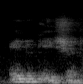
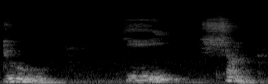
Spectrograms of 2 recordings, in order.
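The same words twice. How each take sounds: First: Said in the usual way. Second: ডু, কে, শন as slow separate beats; very slow teacher's breakdown of ডু, কে, শন; syllable by syllable. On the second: Shown as a demonstration. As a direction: leave a clear gap after each of ডু, কে, শন. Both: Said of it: "এই একবার উচ্চারণ করা যায়".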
